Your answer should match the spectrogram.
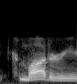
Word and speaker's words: camaraderie: Yeah, the camaraderie or whatever that fancy word is. Yeah. I can't even pronounce it. – You nailed it. You nailed it. You nailed it.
